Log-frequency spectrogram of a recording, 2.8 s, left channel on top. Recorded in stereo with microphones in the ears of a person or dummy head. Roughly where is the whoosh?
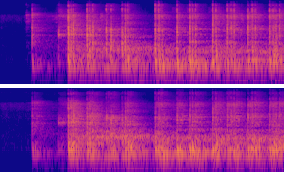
No whoosh in this recording.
